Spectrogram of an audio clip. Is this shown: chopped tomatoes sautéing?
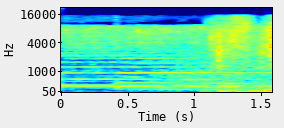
no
